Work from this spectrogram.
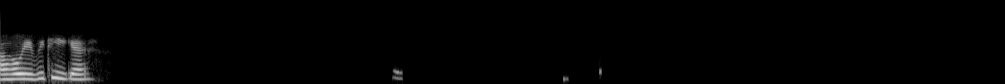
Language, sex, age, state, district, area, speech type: Dogri, female, 18-30, Jammu and Kashmir, Samba, rural, conversation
